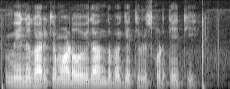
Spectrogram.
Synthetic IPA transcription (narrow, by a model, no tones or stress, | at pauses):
meːnuɡaːɾikːemaːɽuʋɐʋid̪ʱaːnɐd̪ɐbʱɐɡːet̪iɭisu̥koɽut̪ːejt̪i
